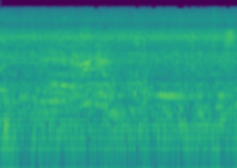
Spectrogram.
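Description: Indistinct chatter of onlookers' voices over a steady background hiss.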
